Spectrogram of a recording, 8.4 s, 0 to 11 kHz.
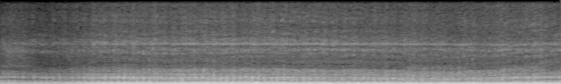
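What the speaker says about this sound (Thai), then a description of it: "เนี่ยครับรถปั้นดินสองพันยี่สิบเอ็ด" Steady engine drone from a 2021 soil-tilling tractor working a field, a continuous loud low hum that swells slightly after the first second and then holds evenly with no talk.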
